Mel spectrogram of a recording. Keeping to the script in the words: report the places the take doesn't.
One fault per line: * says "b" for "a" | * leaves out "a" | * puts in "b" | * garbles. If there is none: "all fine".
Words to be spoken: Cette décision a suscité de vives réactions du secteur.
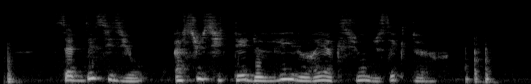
all fine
